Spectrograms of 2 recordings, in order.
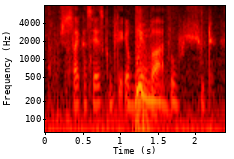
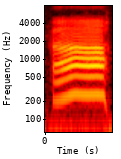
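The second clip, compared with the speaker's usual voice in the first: sharp loud cry of pain; pained yelp; 7 semitones higher, 16 dB louder than usual. Real, not acted. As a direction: yelp as you get hit. Hit by zombie.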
